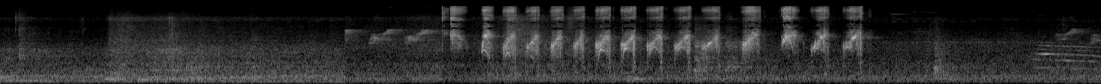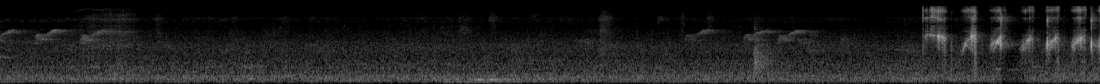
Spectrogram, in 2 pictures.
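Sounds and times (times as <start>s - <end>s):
softer high bird chirps: 3.5s - 8.8s, 20.2s - 22.0s
bird sharp chirps dropping in pitch: 4.5s - 8.7s.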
